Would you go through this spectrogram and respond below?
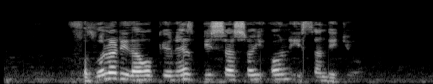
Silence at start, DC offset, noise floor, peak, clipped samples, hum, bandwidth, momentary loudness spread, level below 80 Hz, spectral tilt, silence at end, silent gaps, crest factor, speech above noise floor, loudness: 0.05 s; under 0.1%; -54 dBFS; 0 dBFS; under 0.1%; none; 8.2 kHz; 15 LU; -60 dBFS; -1.5 dB/octave; 0.95 s; none; 20 dB; 36 dB; -17 LUFS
